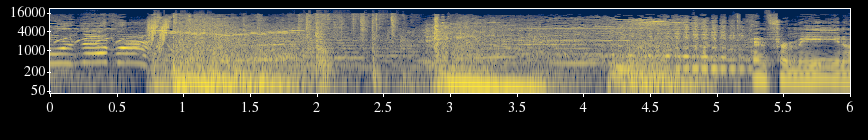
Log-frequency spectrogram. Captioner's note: cannons firing, explosions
